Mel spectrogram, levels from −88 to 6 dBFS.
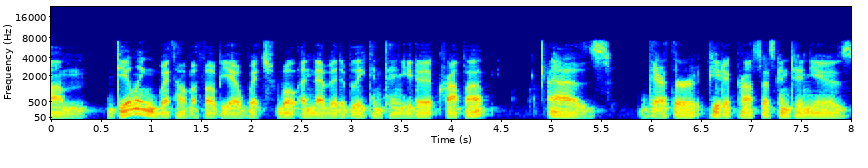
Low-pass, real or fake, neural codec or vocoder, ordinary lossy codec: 7.2 kHz; real; none; Opus, 64 kbps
